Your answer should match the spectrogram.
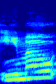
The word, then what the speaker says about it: Imo: It's called the, I think it's pronounced the emo incident.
